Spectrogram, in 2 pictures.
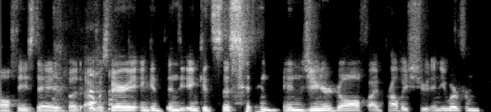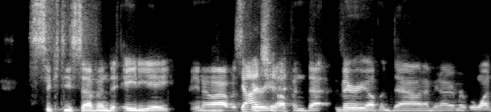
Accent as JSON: {"language": "English", "town": "Aledo", "region": "Texas", "country": "United States", "tie": "born or raised there", "said": "So I grew up in a very small town west of Fort Worth, Texas, called Aledo, Texas"}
